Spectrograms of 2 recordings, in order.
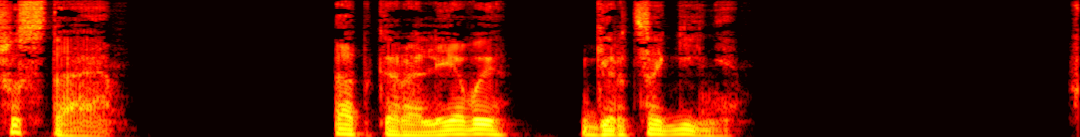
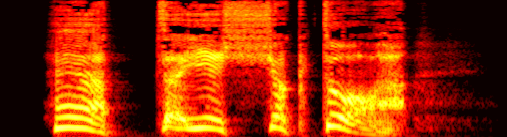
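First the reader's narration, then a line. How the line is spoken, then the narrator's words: Furious roar. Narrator (Russian): яростно взревел Геннадий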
